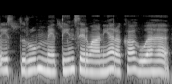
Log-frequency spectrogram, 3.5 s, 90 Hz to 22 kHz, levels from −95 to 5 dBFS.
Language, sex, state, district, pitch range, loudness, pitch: Hindi, female, Jharkhand, Garhwa, 205-230 Hz, -14 LUFS, 220 Hz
